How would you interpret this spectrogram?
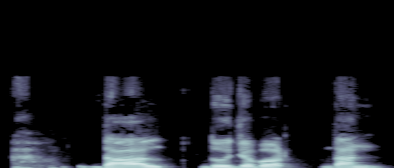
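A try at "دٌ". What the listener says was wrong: ঠিক করে পড়েন। নুনের উপরে দালের উপরে পেশ আছে, দাল নুন জাবার।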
